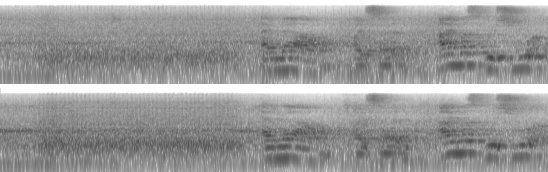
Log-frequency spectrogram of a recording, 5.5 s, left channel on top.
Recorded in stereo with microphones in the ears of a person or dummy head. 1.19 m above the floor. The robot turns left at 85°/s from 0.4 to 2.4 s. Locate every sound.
2.6 s a man speaking: 45° left (ahead or behind), 1.4 m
